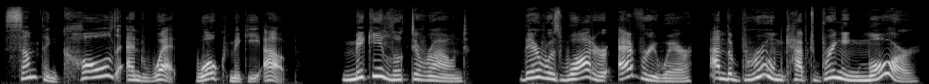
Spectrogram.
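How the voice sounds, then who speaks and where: A woman narrating a children's storybook in an expressive read-aloud style, with deliberate, dramatic and emphatic phrasing. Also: mid-range voice, dry recording, clean studio sound.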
